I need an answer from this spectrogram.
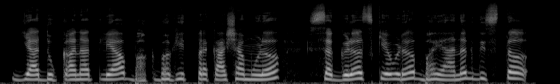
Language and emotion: Marathi, disgusted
